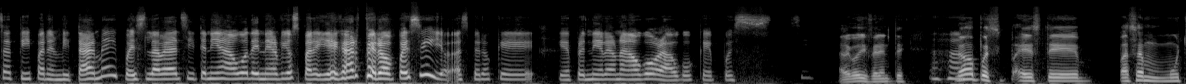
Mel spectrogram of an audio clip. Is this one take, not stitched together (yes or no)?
yes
